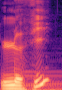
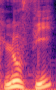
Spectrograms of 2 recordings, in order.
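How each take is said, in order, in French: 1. La première voyelle se prononce comme un 'e' français. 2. La première voyelle se prononce comme 'oo'. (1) "comme si le U se disait E" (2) "avec un OU"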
